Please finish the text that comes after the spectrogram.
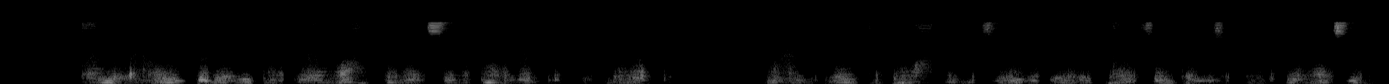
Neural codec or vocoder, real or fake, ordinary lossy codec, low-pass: codec, 44.1 kHz, 0.9 kbps, DAC; fake; none; 7.2 kHz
